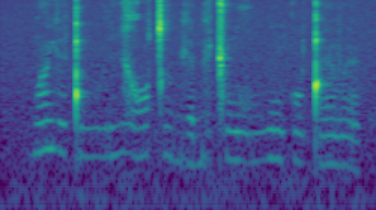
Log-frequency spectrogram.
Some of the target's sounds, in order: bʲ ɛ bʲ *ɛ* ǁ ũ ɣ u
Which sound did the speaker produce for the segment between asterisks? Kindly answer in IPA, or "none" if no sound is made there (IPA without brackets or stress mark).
ɘ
